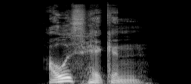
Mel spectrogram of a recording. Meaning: 1. to connive 2. to hatch; to give birth
- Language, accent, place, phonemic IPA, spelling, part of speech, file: German, Germany, Berlin, /ˈaʊ̯sˌhɛkn̩/, aushecken, verb, De-aushecken.ogg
